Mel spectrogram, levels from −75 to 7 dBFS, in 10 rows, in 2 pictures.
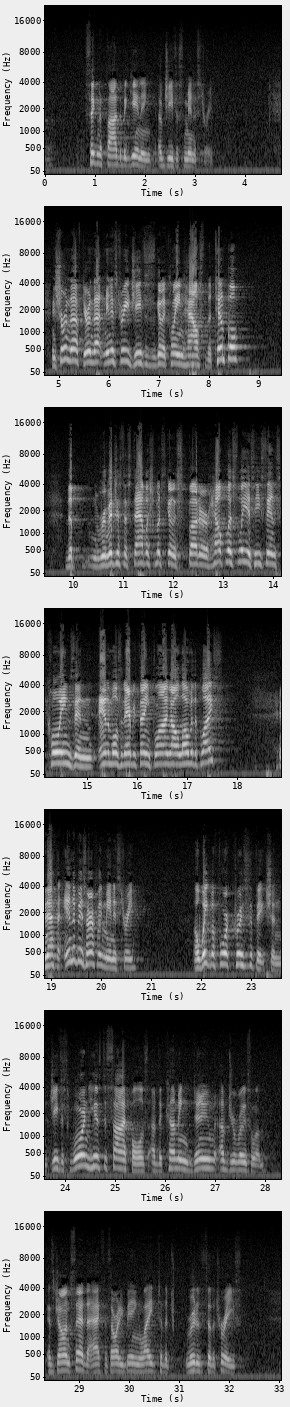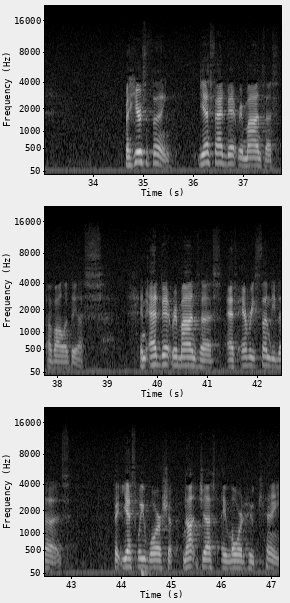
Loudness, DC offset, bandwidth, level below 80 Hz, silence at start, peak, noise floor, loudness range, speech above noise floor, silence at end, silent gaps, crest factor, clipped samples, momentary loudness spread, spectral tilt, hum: -15 LUFS; under 0.1%; 16.5 kHz; -48 dBFS; 0.8 s; 0 dBFS; -46 dBFS; 13 LU; 30 dB; 0 s; none; 18 dB; under 0.1%; 18 LU; -2.5 dB/octave; none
